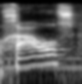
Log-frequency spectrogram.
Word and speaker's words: chaos: Then there is the ch. And the ch sound is very peculiar. It's very typical for the Dutch language. And I don't know if you like that guttural sound, but that's what they use a lot. And it could either be a G or a CH. Both are pronounced the exact same way.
